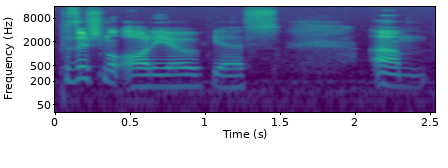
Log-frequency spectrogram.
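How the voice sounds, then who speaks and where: A man hosting a video game let's play with casual commentary, explaining things in a hesitant, halting way. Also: a little high, fairly bright tone, poor audio. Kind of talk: casual group gaming commentary. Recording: faint background noise.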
